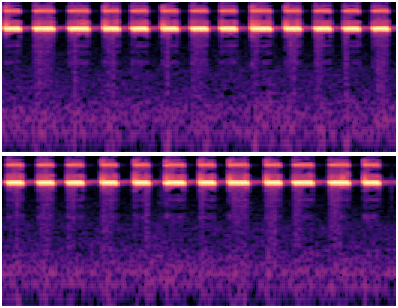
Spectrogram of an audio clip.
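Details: Rapid, high-pitched chirps from two crickets, each a brief scraping burst, repeated with a regular, slightly uneven beat against silence.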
